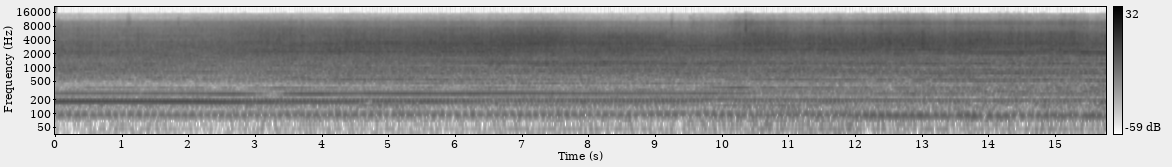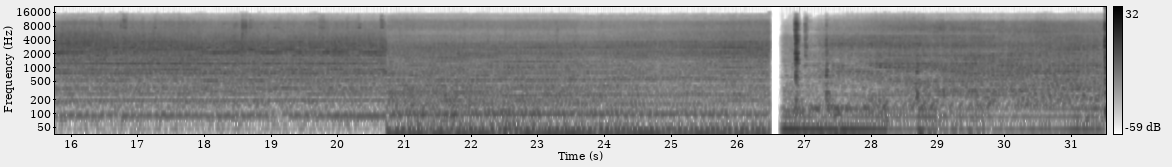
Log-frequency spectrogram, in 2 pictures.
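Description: Tractor engine running steadily under load while pulling a mower-conditioner through a heavy sorghum crop. About two-thirds of the way through the sound changes suddenly to a louder, deeper rumble, and it cuts out for an instant a few seconds later.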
